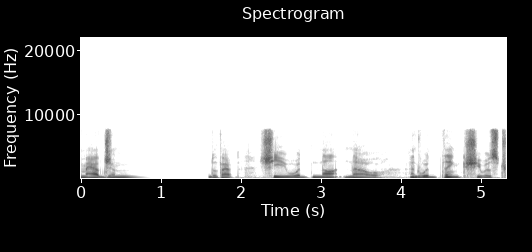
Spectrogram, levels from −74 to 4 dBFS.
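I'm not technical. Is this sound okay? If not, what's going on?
No. From 0.50 to 1.63 s there is a call audio freeze. The sound stalls, a fading buzz or hiss fills in, then about 0.7 s of silence. Delayed network data is the likely cause. When it resumes, the speech picks up where it stopped, with nothing lost.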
